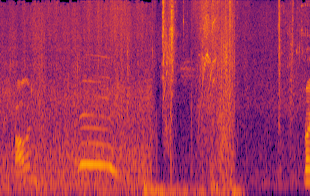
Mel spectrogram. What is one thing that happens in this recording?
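Wind rushes loudly past during a fast glide.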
